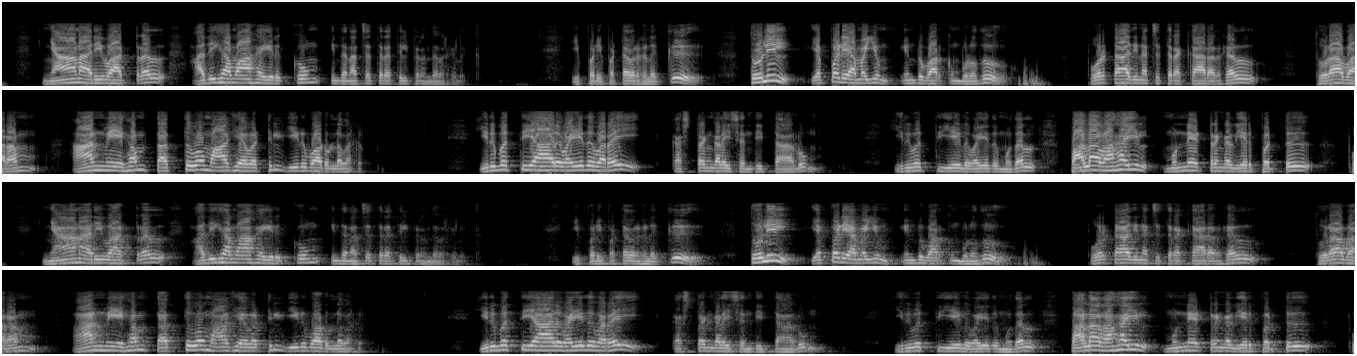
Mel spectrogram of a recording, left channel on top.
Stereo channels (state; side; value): normal; both; correlation 0.56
